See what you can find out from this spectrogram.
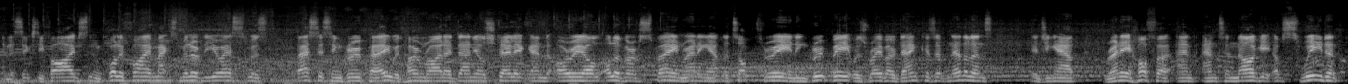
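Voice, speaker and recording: High-voiced male race commentator. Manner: brisk, excited play-by-play. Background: music bed.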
